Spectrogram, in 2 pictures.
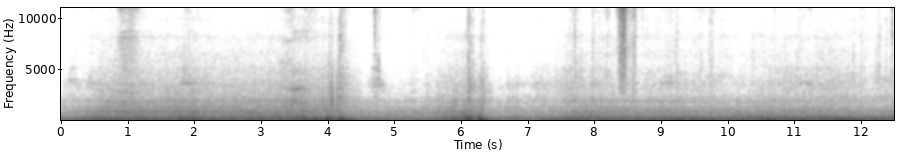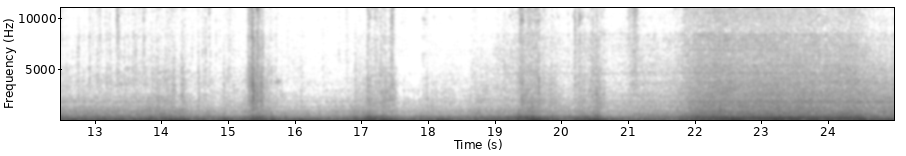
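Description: A 2010 Ford E350 van driving along, its engine and road noise forming a steady, loud low rumble with occasional swells and bumps throughout.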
